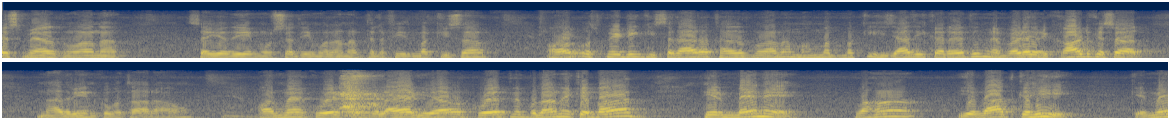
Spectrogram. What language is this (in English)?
Urdu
